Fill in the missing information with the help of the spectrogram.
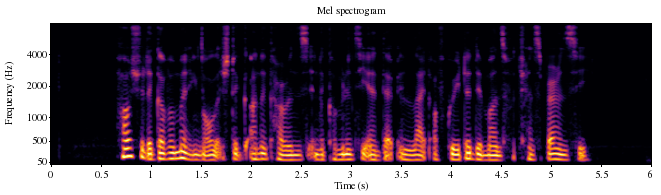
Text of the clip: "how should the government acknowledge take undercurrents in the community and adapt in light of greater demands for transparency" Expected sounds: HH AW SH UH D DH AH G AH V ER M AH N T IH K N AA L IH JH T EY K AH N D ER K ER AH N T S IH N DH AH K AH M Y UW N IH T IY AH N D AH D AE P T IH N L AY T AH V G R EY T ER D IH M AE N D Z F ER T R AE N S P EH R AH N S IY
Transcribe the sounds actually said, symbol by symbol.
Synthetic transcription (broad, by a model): HH AW SH UH D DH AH G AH V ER M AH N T IH K N AA L IH JH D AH AH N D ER K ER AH N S IH N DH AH K AH M Y UW N IH T IY AH N D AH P IH N L AY T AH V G R EY T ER D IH M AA N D S F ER T R AE N S P EH R AH N S IY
